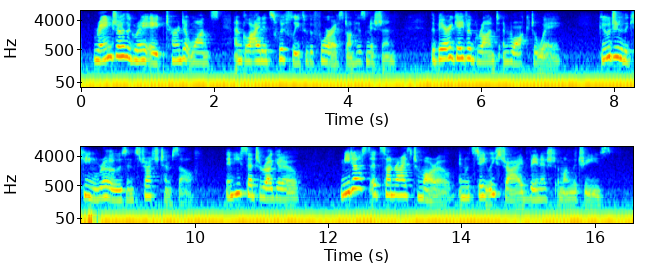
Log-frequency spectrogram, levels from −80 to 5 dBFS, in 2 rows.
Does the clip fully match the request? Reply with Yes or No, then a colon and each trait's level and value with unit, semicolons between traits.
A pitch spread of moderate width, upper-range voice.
Yes: average, 4.1 semitones; high, 235 Hz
